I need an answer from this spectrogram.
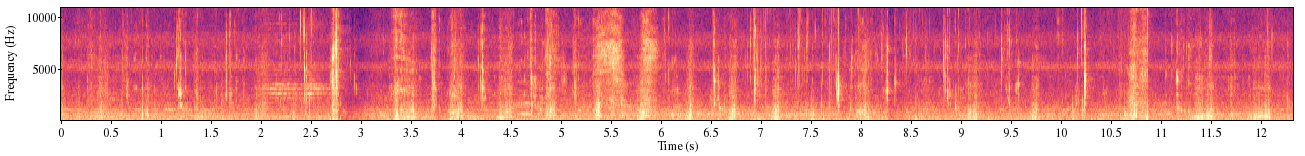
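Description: Close-miked eating sounds: wet chewing and mouth smacks of rice with fish curry, a quick irregular run of clicks, with fingers squishing the rice and curry against a steel plate.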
